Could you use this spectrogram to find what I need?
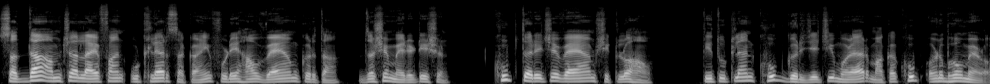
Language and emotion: Goan Konkani, neutral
